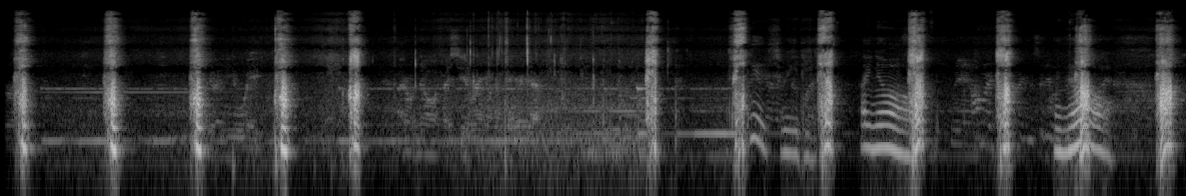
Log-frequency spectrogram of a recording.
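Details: Dog gives about ten sharp, harsh cough bursts roughly once a second over faint background hum; dog coughing.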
